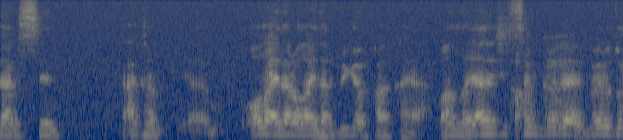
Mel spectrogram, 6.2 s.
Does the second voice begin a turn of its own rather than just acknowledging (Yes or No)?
No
